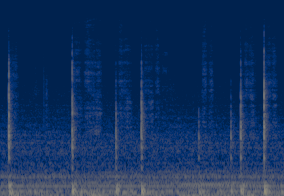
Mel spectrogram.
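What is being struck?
Chalk on a wood-framed chalkboard.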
